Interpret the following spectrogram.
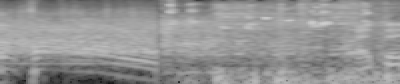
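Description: Broadcast NBA arena sound: crowd noise after a play cuts off abruptly under a second in, followed by arena crowd hum with a basketball being dribbled on the hardwood court.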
